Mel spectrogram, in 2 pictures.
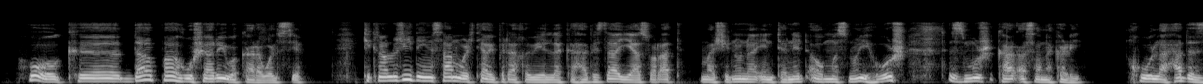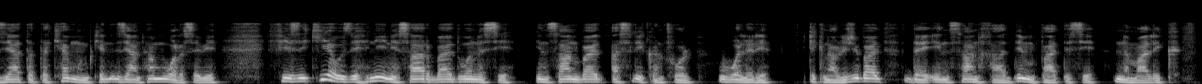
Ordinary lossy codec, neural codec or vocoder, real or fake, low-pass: none; none; real; 7.2 kHz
